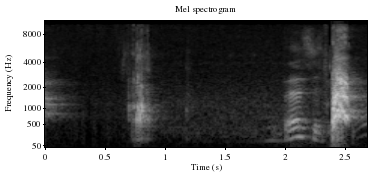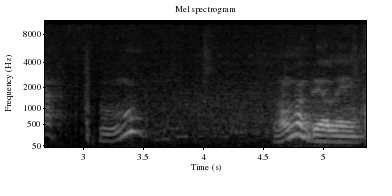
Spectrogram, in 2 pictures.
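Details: A Lhasa Apso barking at the camera gives a few sharp, high barks mixed with brief harmonic voicing.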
